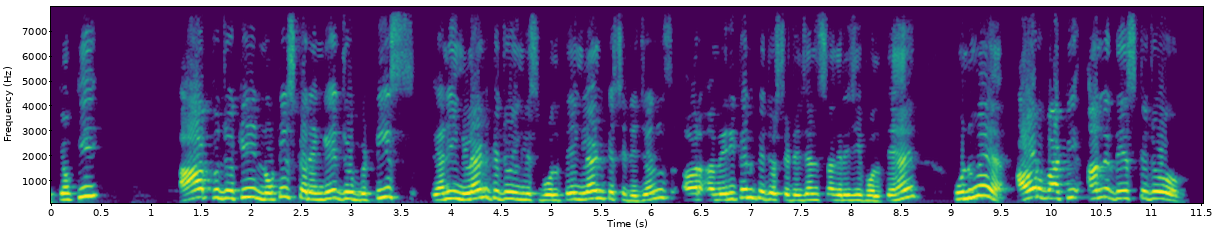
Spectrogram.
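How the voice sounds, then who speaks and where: A man's voice: very high-pitched, a little mellow. A man teaching a lesson, spelling words out letter by letter and asking himself questions as he explains. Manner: repetitive, rhetorical questions. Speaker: English teacher.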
